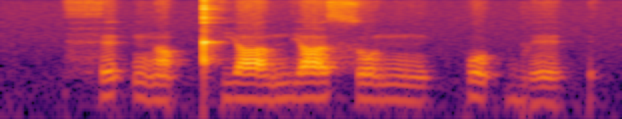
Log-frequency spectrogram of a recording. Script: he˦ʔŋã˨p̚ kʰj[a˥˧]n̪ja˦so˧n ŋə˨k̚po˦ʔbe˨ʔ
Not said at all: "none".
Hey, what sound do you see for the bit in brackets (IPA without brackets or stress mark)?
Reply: a˧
